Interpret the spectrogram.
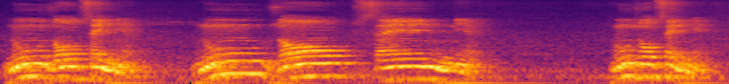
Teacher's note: So this S is coming between U and E, which are the vowels. S, when comes in between vowel, it gives Z sound.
